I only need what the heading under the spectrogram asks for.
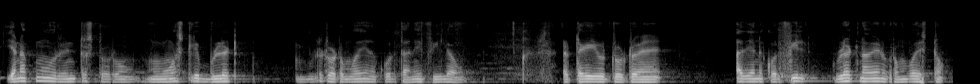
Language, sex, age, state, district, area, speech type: Tamil, male, 18-30, Tamil Nadu, Namakkal, urban, spontaneous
